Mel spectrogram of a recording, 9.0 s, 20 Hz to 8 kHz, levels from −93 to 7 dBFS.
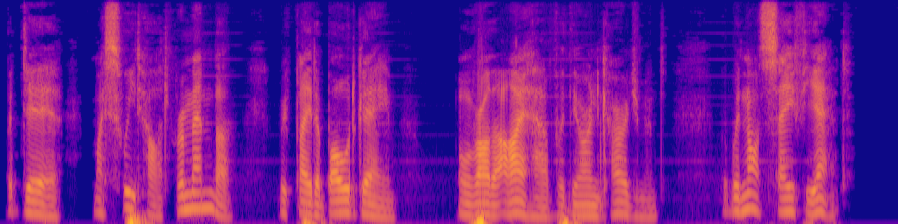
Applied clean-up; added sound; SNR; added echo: neural separator model SepFormer DNS4.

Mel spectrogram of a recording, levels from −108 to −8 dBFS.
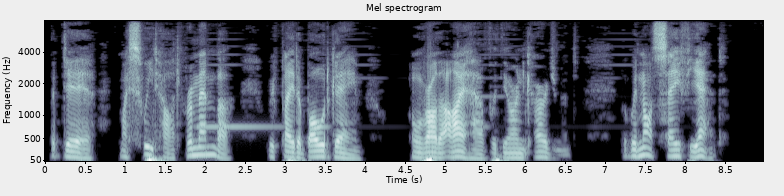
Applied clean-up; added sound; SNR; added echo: classical method Wiener filter.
